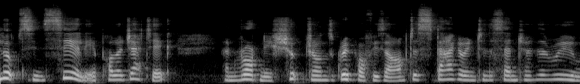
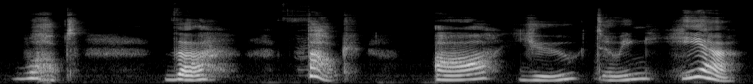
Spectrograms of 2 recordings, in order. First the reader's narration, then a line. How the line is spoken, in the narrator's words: Rodney ground out each word with a little wheezy pant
